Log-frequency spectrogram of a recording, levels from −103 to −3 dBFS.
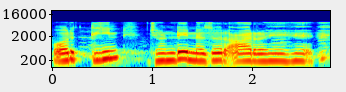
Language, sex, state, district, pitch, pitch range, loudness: Hindi, male, Chhattisgarh, Sukma, 200 Hz, 190-220 Hz, -17 LUFS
